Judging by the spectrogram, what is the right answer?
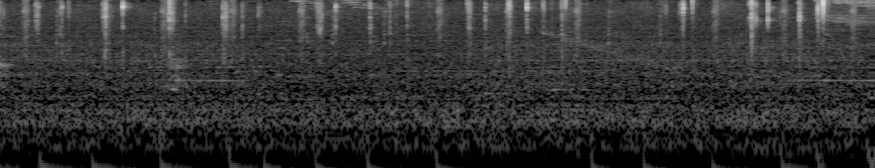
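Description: Small nail scissors snipping through the edge of a bald cap: a run of quick, irregular little snips over a low background hum.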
